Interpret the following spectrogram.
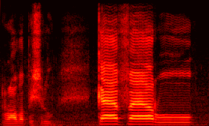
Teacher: را کو موٹا کر کے واو کے ساتھ ملائیں گے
